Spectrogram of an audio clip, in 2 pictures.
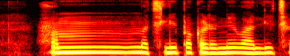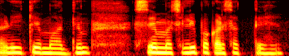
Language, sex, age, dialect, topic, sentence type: Hindi, female, 18-24, Awadhi Bundeli, agriculture, statement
